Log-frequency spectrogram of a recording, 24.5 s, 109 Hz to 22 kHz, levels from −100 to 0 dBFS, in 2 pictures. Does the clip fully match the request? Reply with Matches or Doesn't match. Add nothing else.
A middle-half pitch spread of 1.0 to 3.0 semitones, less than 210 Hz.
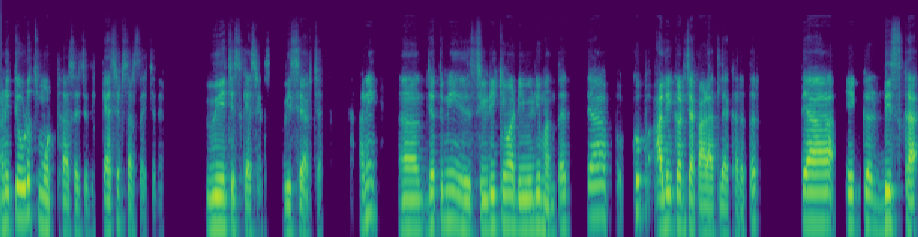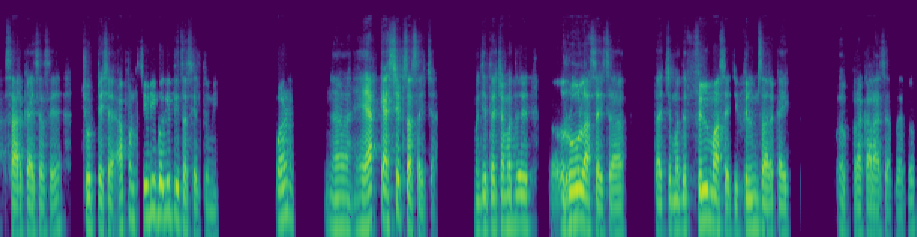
Doesn't match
